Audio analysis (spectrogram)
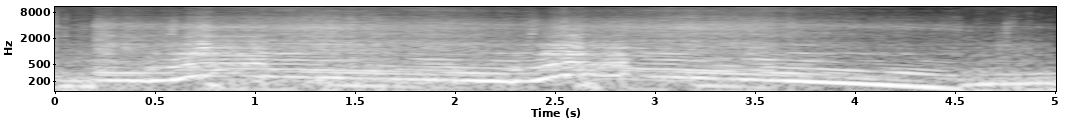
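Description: A loud Porsche GT3 RS engine revs hard, its pitch climbing and falling through several quick gear changes and downshifts, close up and continuous.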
